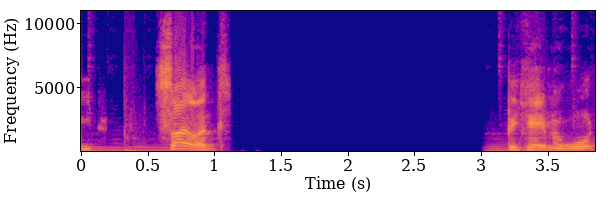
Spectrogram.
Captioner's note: silent Silence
